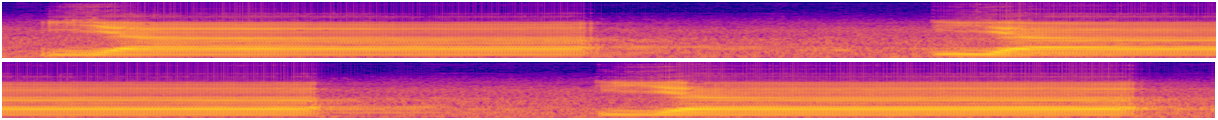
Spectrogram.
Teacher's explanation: یا مدہ کا مخرج جوف دہن یعنی منہ کا خلا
